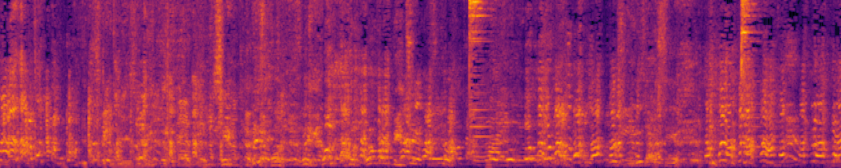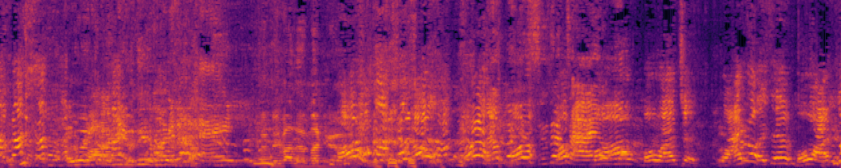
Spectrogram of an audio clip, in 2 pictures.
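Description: Several adults talk together close by.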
